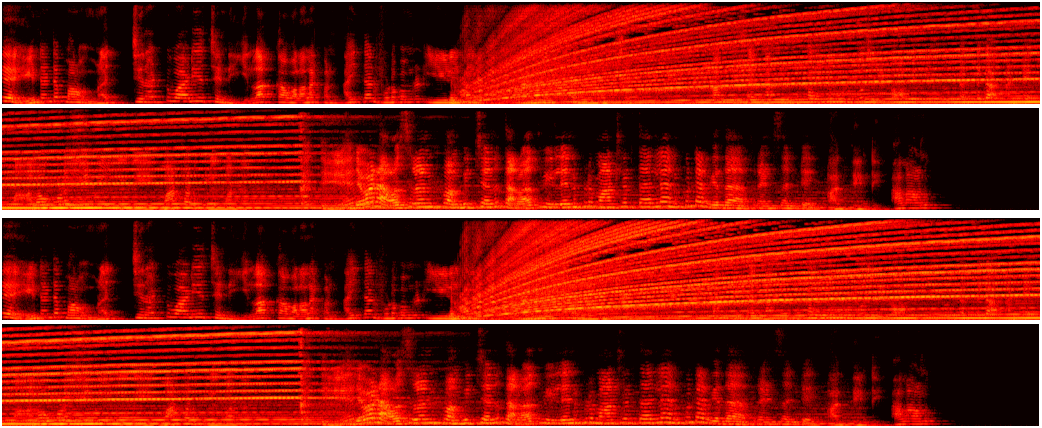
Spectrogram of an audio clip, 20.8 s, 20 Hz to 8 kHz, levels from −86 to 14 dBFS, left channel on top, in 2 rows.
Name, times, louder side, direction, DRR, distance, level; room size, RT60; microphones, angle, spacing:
voice 1, 0.0-4.8 5.1-6.5 7.1-12.9 13.4-14.0 18.6-19.7, left 1 dB, 20° left, 4 dB, 1.4 m, -39 dB
sound 1, 4.4-14.1, right 4 dB, 25° right, 1.3 m, -29 dB
Alarm, 5.6-19.0, left 2 dB, 5° right, 2.6 m, -35 dB
voice 2, 7.2-8.0 13.8-18.5, left 1 dB, 50° left, -4 dB, 1.8 m, -33 dB
6.4 x 4.8 x 4.3 m, 0.37 s
head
